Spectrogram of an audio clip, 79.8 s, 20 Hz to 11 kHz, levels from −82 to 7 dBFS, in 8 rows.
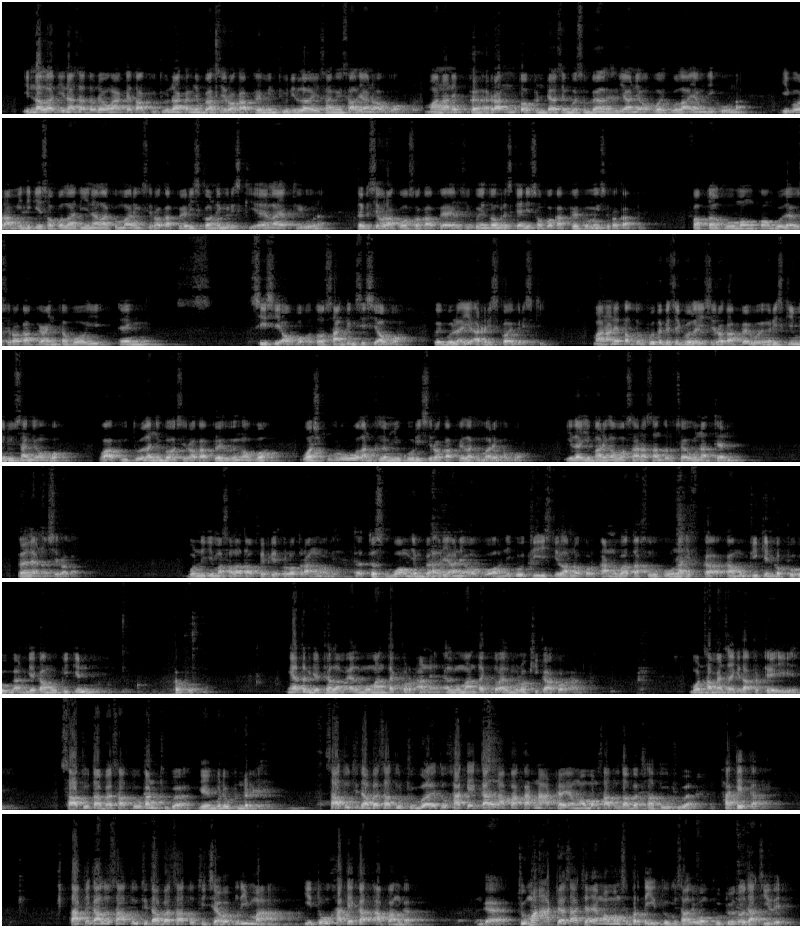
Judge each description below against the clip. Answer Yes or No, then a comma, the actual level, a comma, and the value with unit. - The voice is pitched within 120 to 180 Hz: No, low, 105 Hz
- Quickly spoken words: Yes, fast, 150 wpm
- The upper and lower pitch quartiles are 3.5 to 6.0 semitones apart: Yes, average, 3.9 semitones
